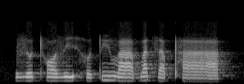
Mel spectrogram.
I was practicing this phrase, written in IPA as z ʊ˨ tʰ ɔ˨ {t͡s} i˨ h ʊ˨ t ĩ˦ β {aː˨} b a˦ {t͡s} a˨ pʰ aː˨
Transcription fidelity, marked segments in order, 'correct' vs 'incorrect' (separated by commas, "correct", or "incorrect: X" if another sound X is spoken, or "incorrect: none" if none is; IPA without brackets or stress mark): incorrect: z, correct, correct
